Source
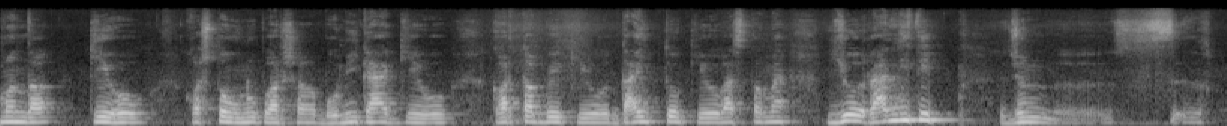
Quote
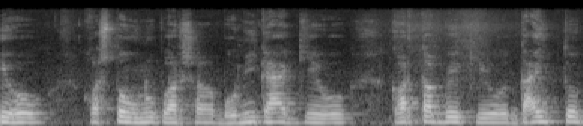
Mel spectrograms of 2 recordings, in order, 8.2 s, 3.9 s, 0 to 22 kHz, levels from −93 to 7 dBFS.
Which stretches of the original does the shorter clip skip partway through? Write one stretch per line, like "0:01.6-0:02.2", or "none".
none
